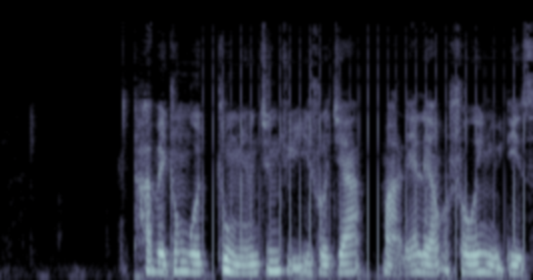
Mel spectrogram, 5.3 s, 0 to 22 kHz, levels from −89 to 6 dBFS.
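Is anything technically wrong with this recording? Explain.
Yes. From 2.04 to 5.24 s, after "她被中国", a train of clicks, likely interference pulses, adds about thirty regular ticks at 10.3 per second, peaking about 10 dB above the speech.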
